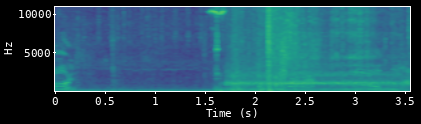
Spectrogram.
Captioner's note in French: crissement de pneus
